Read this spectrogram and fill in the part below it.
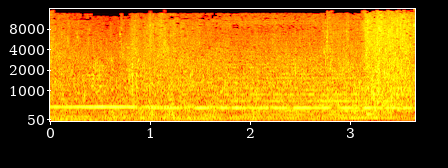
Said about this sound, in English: A small flotilla of boats are being rowed into the entrance of a dark sea cave.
